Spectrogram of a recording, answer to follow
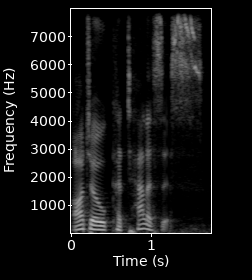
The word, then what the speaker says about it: autocatalysis: is omnibus first meaning the next word is auto catalysis i think it is pronounced autocatalysis the next word is autocatalysis there you go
